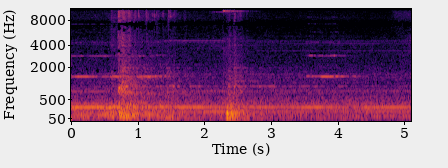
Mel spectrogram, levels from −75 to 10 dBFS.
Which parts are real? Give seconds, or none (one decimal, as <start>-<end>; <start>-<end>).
0.0-0.5; 1.7-5.1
